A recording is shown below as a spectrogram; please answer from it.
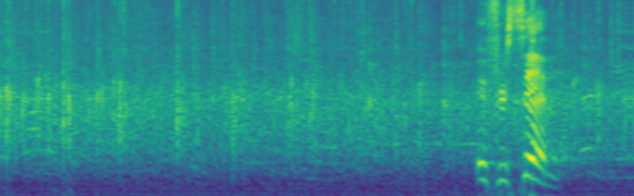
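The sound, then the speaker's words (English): A church audience claps together in a dense, steady patter of many hands that continues throughout. The clapping swells near the end, where a voice briefly cuts in. “Everybody here, clap your hands for the Lord.”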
